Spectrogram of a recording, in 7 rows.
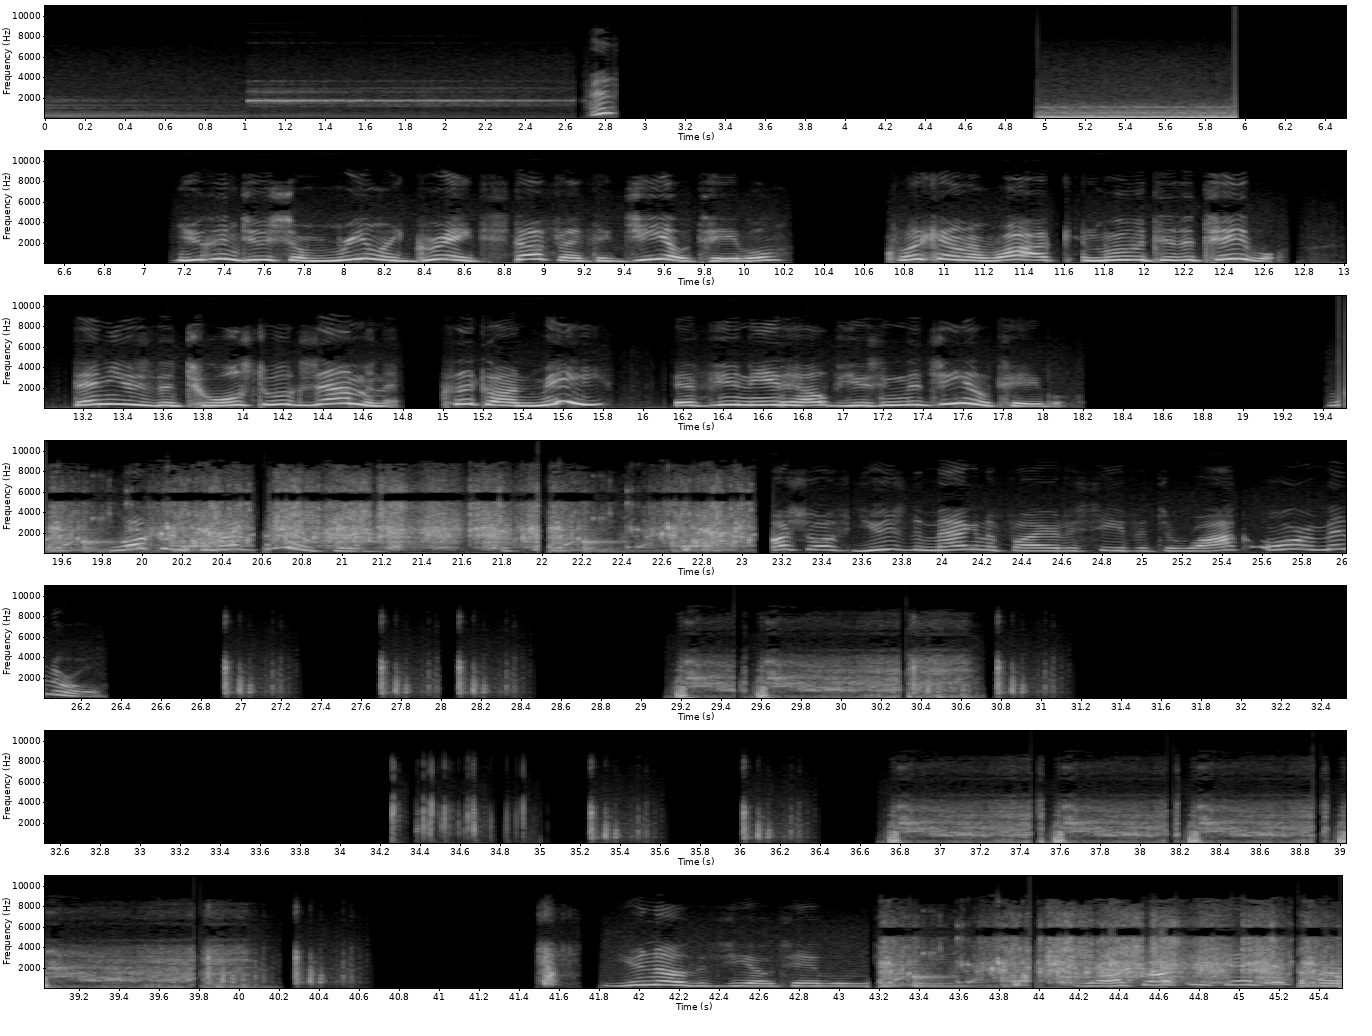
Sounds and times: Speech: 7.2 - 18.2, 19.8 - 21.3, 23.2 - 26.4, 41.8 - 43.6, 44.2 - 45.5.

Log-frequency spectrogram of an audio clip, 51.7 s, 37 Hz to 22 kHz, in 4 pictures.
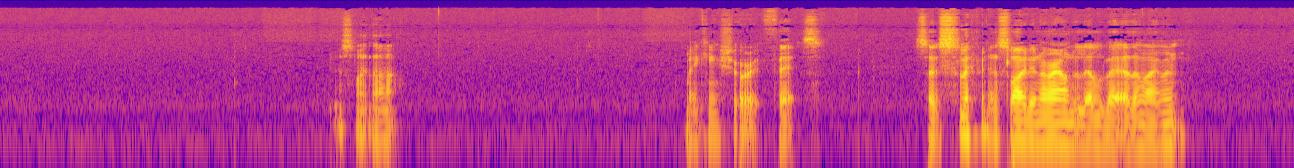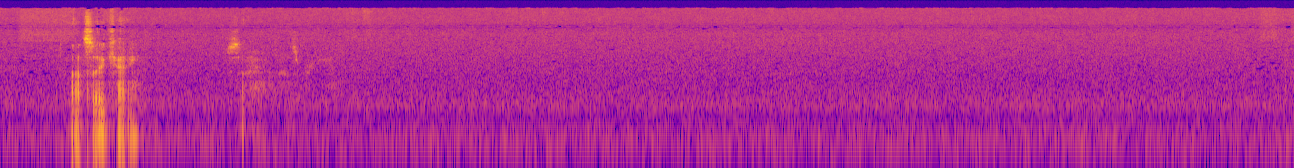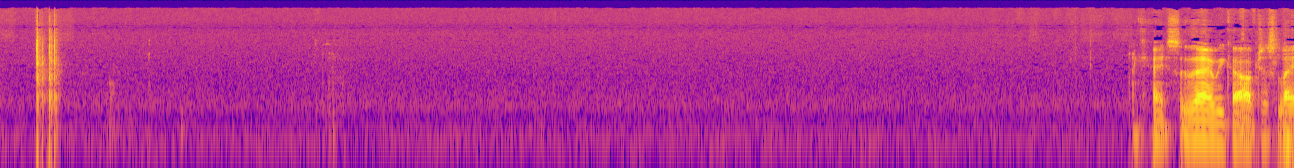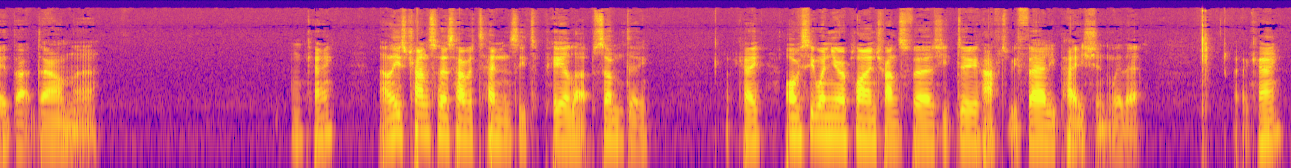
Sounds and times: Silence: 0.0 - 7.2, 11.9 - 42.6
Inside, small room: 0.0 - 51.7.

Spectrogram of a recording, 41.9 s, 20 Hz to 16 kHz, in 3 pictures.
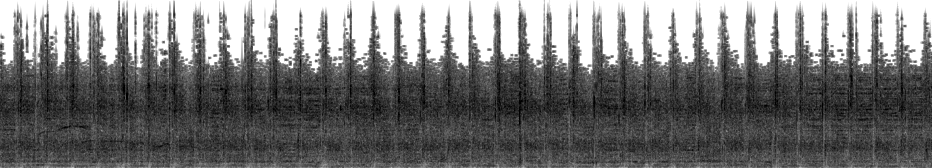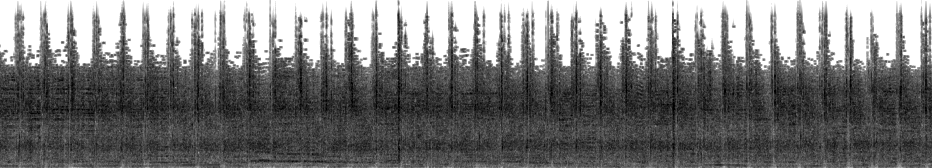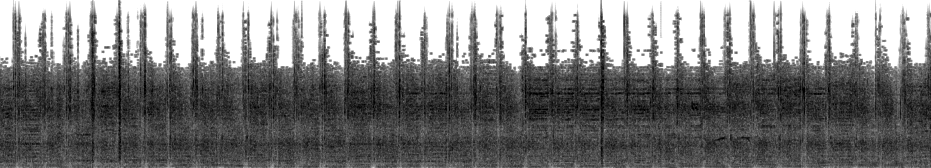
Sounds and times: Music: 0.0 - 41.9.

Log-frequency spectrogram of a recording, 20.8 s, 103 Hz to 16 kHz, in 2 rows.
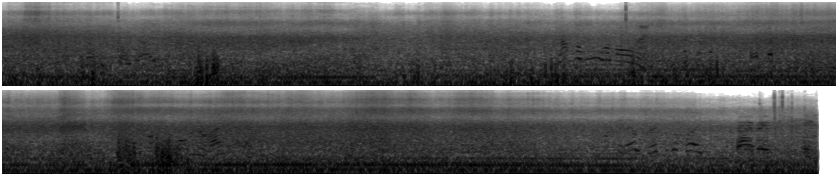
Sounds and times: Motorboat, speedboat: 0.0 - 20.6
Speech: 1.0 - 2.0, 6.9 - 8.2, 12.0 - 13.6, 18.0 - 20.6.

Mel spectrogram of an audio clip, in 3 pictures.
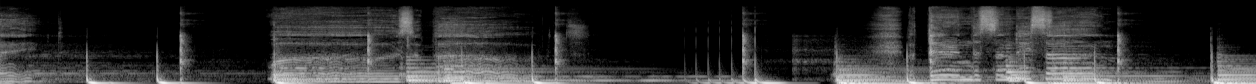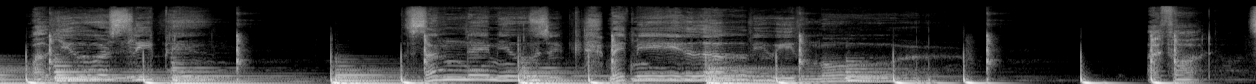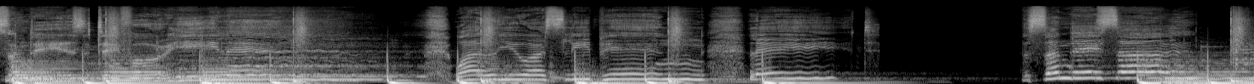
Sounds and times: Music: 0.2 - 33.8, 36.4 - 37.6.

